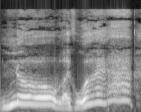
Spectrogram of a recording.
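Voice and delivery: very high, squealed fake surprise; hammed-up overjoyed shock, pitch shot right up; mock excited disbelief. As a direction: act amazed by a present. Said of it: "I'm just so excited".

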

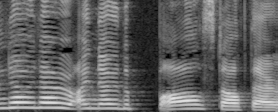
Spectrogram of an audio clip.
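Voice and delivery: high urgent protest; mock insistent. Girl steering her date to a bar she can enter, high and urgent. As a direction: rush to steer him, anxious. Pleading to change venue.

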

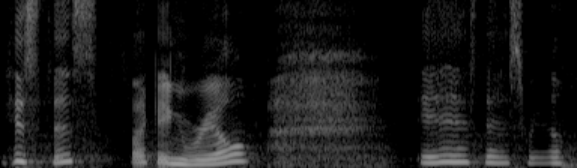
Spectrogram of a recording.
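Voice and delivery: drawn-out in stunned disbelief. Retold or imitated. Voicing her stunned thoughts about corona weirdness, disbelieving.

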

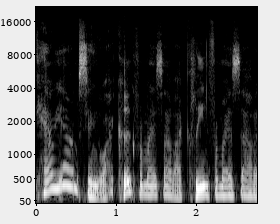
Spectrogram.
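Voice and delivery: high-pitched start, settling as the list goes; playful boasting. Retold or imitated. Retells boasting that he is single.

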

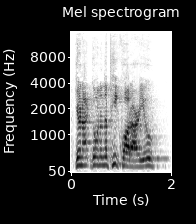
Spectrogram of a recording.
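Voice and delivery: rough, raspy stranger calling out. Acted. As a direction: bark it out in a raspy voice. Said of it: "with a raspy voice and says".

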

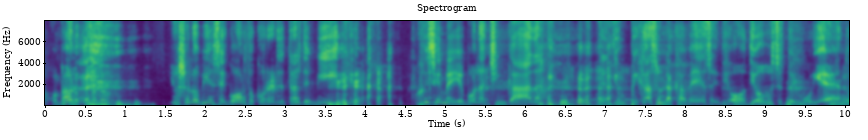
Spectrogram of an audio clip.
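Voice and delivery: high, theatrical dubbed-show testimony; little brother mocking the dubbed Spanish accent of Rescate 911. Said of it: "se nos pegaba el acento".

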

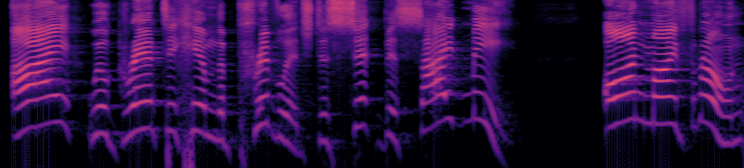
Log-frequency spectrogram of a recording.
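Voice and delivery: loud, slow, emphatic sermon read; a slow, booming scripture read; preaching scripture. Acted. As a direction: proclaim each phrase to the congregation.

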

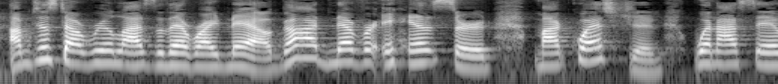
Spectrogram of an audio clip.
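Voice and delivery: amused at a sudden realization; real laughter while telling it; laughing realization. Real, not acted.

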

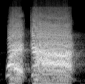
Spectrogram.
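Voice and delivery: high, loud, sharp Wake up!; commanding shout. Shown as a demonstration. Pastor shouts the Greek command at the congregation, very loud. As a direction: bark it like an alarm going off. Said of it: "It's a command".

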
